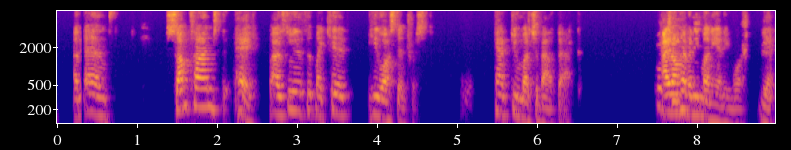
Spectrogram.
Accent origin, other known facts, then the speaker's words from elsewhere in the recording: New York, United States; I'm from New York, so I say online. Most people say in line, but we say online in New York.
